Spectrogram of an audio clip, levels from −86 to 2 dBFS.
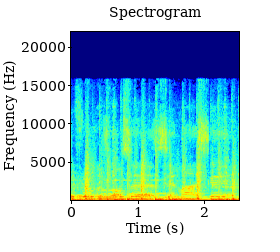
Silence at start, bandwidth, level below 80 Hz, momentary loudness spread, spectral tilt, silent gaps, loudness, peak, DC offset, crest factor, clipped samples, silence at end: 0 s; 16.5 kHz; -24 dBFS; 1 LU; -5 dB/octave; none; -18 LUFS; -4 dBFS; under 0.1%; 14 dB; under 0.1%; 0 s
